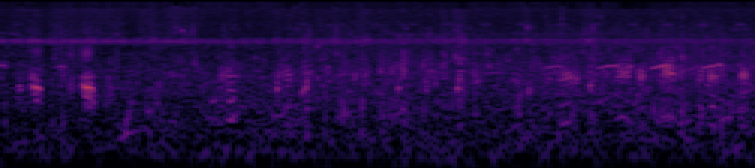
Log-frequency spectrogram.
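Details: Domestic ducks heading to the creek in the morning after release from their pen; scattered, quieter quacks at an uneven pace over a hissing background, with a couple of sharper calls near the start.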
